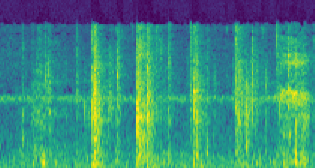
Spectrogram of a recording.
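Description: Footsteps on a gritty concrete floor: about five irregular steps at walking pace.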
